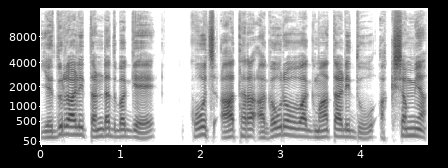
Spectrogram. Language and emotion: Kannada, disgusted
